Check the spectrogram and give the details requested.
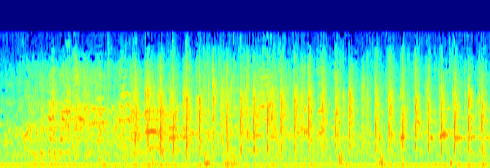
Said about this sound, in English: Well, now, wait a minute. Are you applauding Chuck? Or the fantastic boo-boo I made?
